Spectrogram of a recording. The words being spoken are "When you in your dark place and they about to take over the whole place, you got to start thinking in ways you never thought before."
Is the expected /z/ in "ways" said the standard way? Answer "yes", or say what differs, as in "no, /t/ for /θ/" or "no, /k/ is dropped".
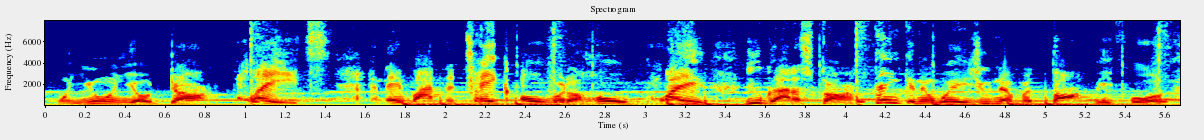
yes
